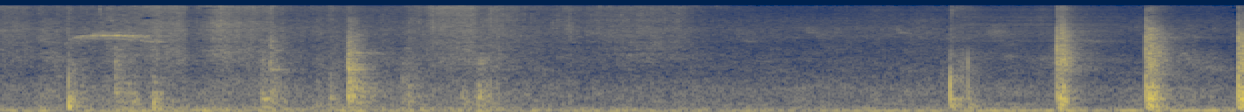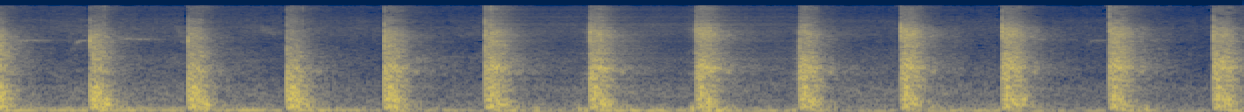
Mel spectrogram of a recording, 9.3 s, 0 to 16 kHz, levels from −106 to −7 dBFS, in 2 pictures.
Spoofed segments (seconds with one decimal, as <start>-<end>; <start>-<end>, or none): 3.6-4.2; 6.5-7.7

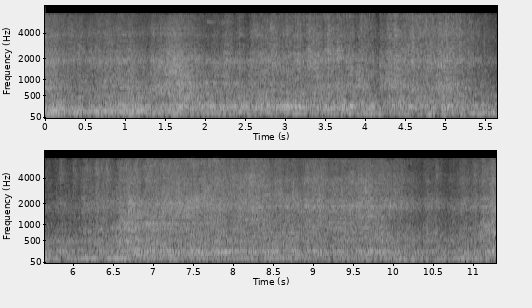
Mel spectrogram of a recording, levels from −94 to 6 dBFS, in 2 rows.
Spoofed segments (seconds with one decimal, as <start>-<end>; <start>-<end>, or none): 2.4-5.7

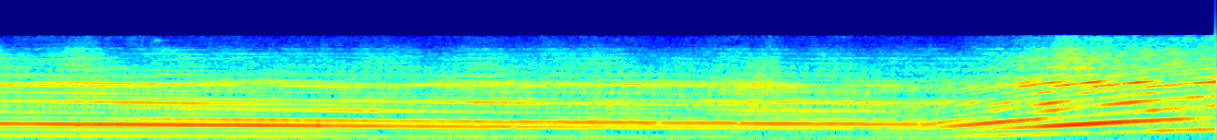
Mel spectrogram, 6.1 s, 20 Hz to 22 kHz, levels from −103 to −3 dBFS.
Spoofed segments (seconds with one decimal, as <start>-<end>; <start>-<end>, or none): 2.4-4.7

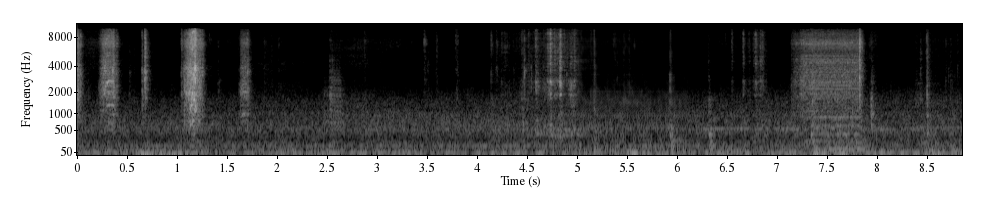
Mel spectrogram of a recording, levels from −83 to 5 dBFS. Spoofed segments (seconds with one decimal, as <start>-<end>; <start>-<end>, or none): 5.0-6.1

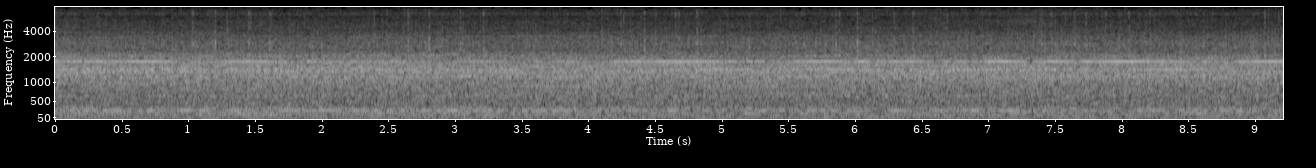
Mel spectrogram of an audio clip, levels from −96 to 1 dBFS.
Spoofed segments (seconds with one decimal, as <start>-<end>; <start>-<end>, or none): none

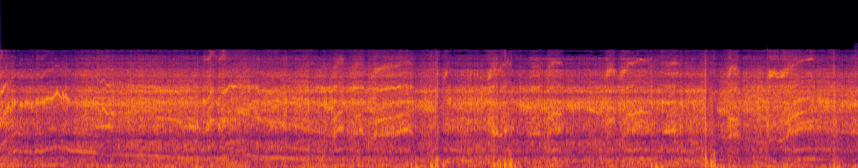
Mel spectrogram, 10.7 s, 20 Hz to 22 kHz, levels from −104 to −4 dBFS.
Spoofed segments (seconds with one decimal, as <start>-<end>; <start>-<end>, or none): 2.8-3.5; 4.2-5.6; 8.1-9.1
